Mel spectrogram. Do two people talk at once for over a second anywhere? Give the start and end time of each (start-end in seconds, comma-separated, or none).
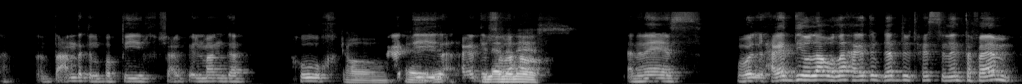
4.1-5.6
